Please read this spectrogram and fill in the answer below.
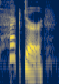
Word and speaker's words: Hector: Question 1 answer is Hector. Note the H is silent.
